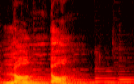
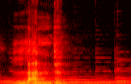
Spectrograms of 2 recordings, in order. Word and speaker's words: London: So be careful not to say London. London, London.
